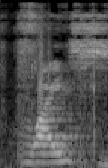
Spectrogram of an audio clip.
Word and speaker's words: Weiss: Lance Johnson, Willie Fraser, Jim Clancy, Jim Rice, 2 Jims, Walt Weiss. Rhymes with rice.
